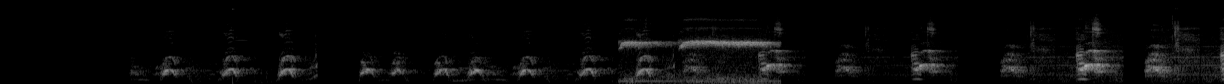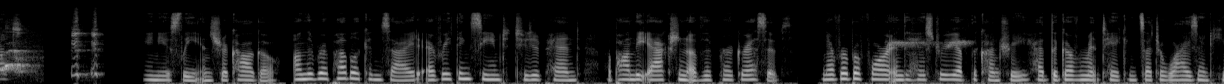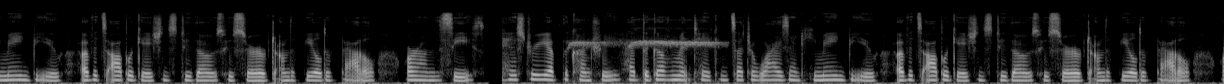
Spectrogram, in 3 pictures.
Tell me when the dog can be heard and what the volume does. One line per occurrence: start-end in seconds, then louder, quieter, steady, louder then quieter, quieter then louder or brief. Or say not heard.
1.3-13.3 louder.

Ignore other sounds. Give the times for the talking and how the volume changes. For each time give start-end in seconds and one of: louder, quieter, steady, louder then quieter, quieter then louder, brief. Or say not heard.
13.7-36.6 steady.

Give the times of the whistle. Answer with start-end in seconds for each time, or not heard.
6.2-7.8, 21.1-22.0, 30.1-31.8.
